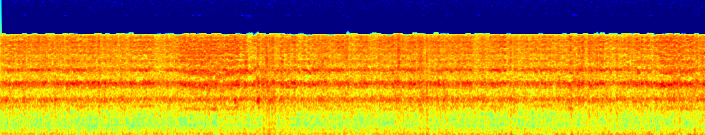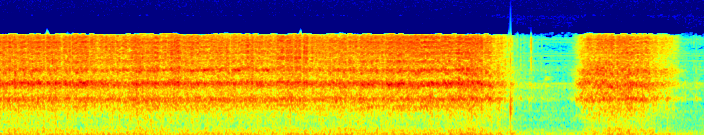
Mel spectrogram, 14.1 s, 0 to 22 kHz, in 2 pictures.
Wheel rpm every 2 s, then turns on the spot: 230, 220, 230, 230, 230, 220, 60.
none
